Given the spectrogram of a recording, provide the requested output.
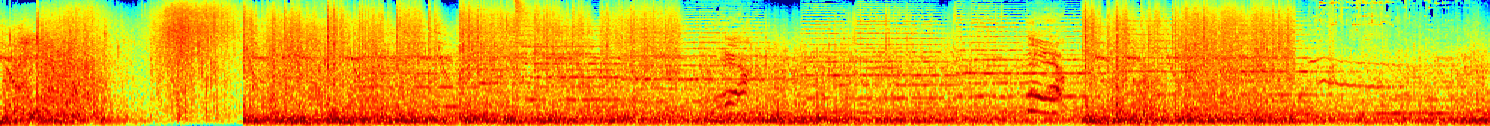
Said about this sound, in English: Our next one, all those AT-ATs shooting everything at Luke Skywalker.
